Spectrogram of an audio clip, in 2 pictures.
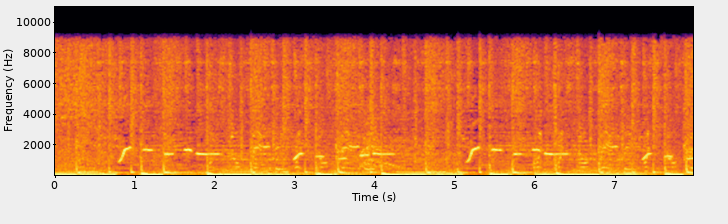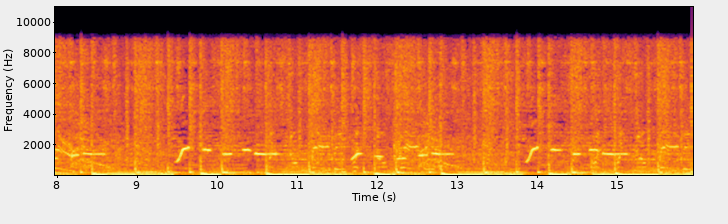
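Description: A short whistled melody with sliding notes repeats several times over a loud, steady electronic beat, sitting clearly on top of the dense backing music.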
